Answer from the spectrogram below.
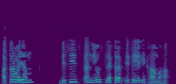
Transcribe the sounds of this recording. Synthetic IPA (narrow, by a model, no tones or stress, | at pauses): ɐt̪ɾɐʋɐjɐm | d̪isiːsɐnːjuːsleʈɐɾit̪ilikʰaːmɐɦɐ̰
